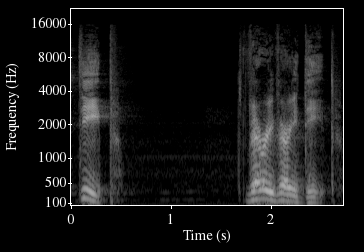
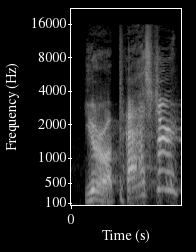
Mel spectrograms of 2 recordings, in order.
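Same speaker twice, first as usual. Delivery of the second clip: loud surprise; 6 semitones higher, 7 dB louder than usual. Retold or imitated. Richard voiced, surprised and loud.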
